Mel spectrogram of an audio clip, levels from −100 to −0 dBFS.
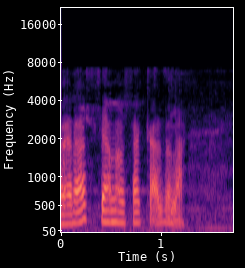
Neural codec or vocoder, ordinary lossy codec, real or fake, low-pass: codec, 16 kHz, 8 kbps, FreqCodec, smaller model; none; fake; 7.2 kHz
